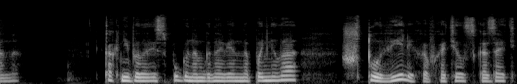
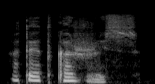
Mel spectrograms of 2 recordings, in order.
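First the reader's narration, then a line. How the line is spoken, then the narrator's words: Calm. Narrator (Russian): спокойно проговорил Велихов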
